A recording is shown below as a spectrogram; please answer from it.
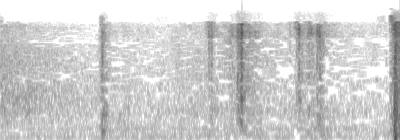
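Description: Shotgun between shots: a series of sharp mechanical clicks and clacks as the action is worked, then another loud shot right at the end.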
